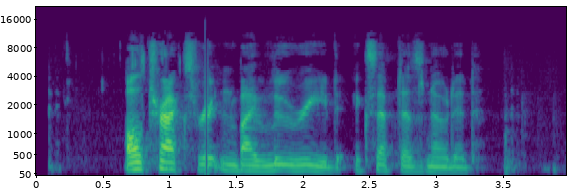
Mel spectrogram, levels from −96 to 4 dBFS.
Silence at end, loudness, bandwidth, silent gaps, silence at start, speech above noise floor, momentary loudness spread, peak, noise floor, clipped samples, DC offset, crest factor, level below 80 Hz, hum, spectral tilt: 0.45 s; -25 LUFS; 11 kHz; none; 0.65 s; 39 dB; 14 LU; -2 dBFS; -64 dBFS; under 0.1%; under 0.1%; 26 dB; -70 dBFS; none; -4.5 dB/octave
